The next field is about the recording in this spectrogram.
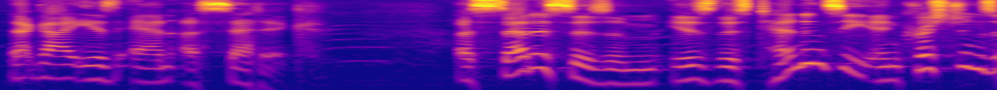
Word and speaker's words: asceticism: Well, look, if your physical body doesn't matter, then you quickly fall into what's called asceticism. Okay? Look at that word going, how do I pronounce that? Gabriel, that is asceticism.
